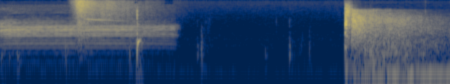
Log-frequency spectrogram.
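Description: A sheep in a video game lets out one clear, drawn-out bleat close up, followed by scattered small game sounds and then a sudden loud burst like an explosion.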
